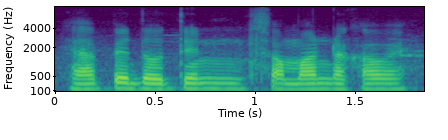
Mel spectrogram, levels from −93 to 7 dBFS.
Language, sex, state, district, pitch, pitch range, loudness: Hindi, male, Arunachal Pradesh, Lower Dibang Valley, 140 Hz, 140-145 Hz, -18 LUFS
